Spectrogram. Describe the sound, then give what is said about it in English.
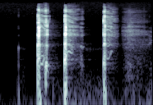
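Several deliberate, exaggerated coughs in quick succession, loud, with a small throat sound before them; a voice faking a cough as a joke rather than a genuine one. “You've that wasn't a real cough. That was literally a joke.”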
